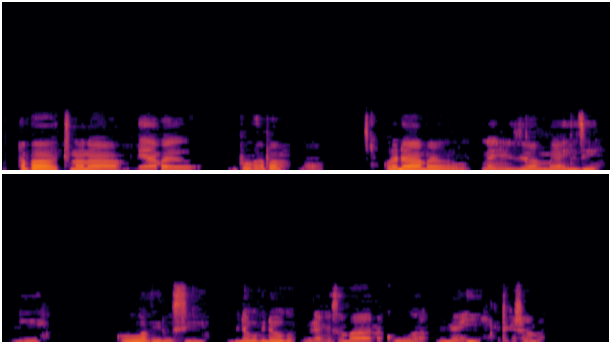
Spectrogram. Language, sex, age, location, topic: Swahili, male, 18-24, Kisumu, health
